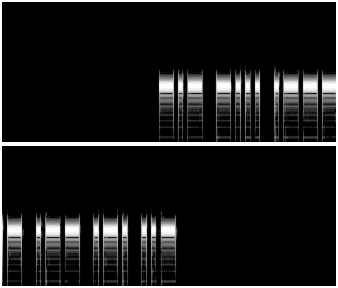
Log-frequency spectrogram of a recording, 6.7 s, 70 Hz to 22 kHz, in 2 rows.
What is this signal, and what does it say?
Morse code, heard as a keyed tone, about 25 wpm, 700 Hz. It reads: KB1WRU
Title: USA Call Signs - 6 Characters - 25wpm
